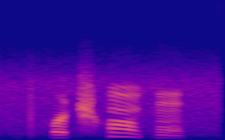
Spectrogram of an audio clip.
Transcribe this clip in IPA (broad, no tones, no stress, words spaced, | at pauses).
pʰoʈ͡ʂʰõkẽ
